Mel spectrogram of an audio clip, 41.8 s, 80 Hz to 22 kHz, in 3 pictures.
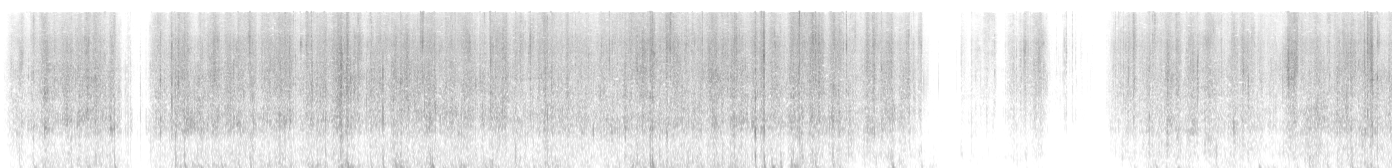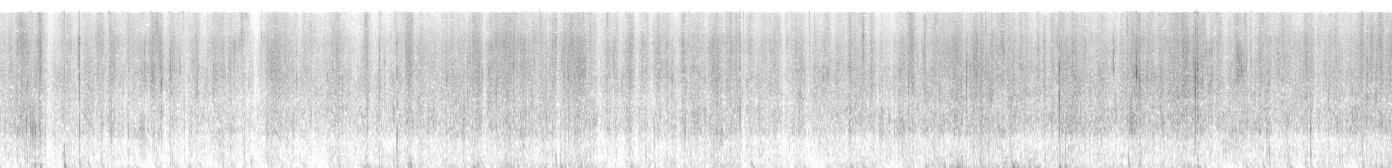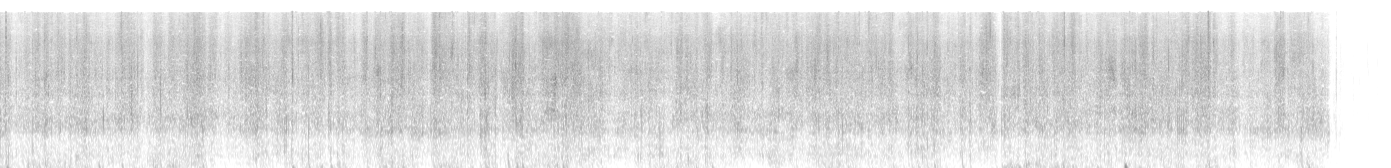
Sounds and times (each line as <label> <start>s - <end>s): paper crumple 0.1s - 41.7s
